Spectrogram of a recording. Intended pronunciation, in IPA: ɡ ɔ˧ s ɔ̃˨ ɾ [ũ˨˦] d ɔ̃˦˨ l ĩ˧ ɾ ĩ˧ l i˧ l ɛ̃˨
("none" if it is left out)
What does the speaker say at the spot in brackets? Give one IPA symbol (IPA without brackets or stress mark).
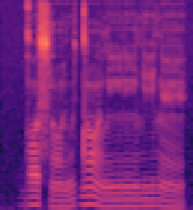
u˨˦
